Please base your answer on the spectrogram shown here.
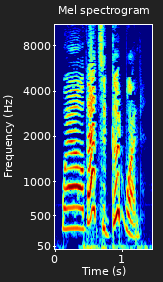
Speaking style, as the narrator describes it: laughed Dick

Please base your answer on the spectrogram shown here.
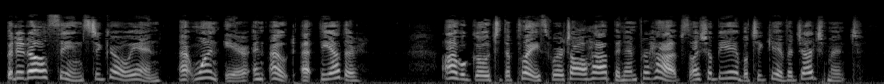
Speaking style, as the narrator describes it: said sadly

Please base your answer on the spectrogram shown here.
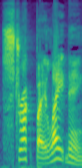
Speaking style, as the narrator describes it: yelled Ned

